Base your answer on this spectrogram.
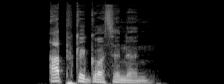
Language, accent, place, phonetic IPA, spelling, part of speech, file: German, Germany, Berlin, [ˈapɡəˌɡɔsənən], abgegossenen, adjective, De-abgegossenen.ogg
- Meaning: inflection of abgegossen: 1. strong genitive masculine/neuter singular 2. weak/mixed genitive/dative all-gender singular 3. strong/weak/mixed accusative masculine singular 4. strong dative plural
